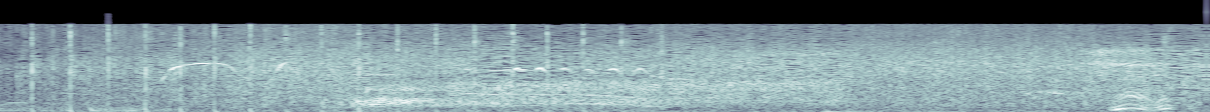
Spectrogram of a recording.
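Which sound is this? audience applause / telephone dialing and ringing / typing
audience applause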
